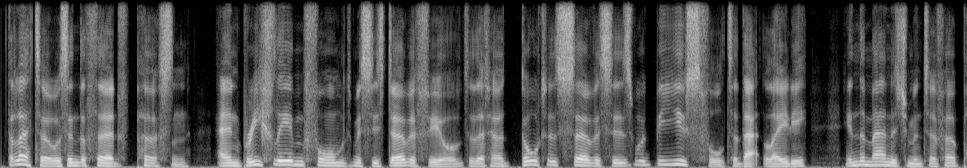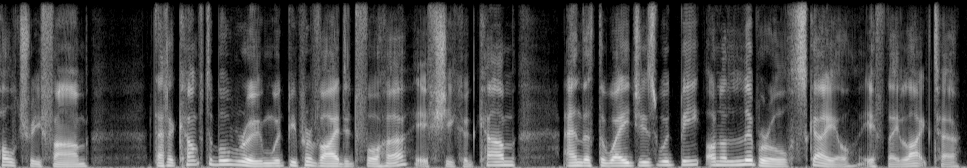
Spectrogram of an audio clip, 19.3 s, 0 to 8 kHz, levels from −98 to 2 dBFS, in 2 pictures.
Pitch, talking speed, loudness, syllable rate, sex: 135 Hz, 175 wpm, -19 LUFS, 4.8 syllables/s, male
